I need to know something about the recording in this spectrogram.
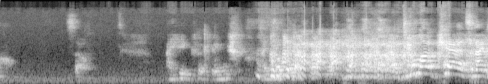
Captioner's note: laughter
